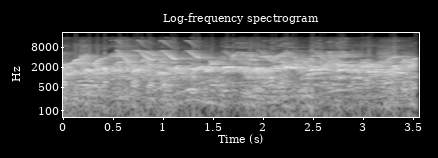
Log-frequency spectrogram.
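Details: White-rumped shama (murai batu) singing at a bird-singing competition, finishing third runner-up; loud, fast, steeply descending whistled sweeps repeated several times a second, over a dense chorus of other birds and crowd voices.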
